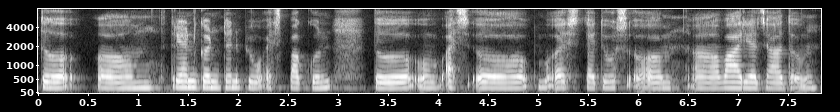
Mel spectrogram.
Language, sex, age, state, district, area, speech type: Kashmiri, female, 18-30, Jammu and Kashmir, Kupwara, rural, spontaneous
